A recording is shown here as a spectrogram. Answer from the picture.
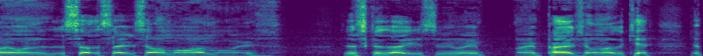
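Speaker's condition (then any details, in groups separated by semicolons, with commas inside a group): Traumatic brain injury; stuttering, unclear speech, pausing and deep breath help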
